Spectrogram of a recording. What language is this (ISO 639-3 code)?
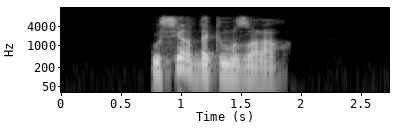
kab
